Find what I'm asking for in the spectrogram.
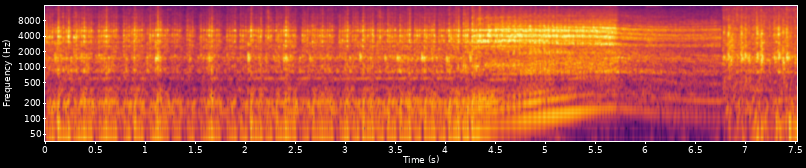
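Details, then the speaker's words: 1991 Mercedes 300D diesel, straight-piped with no exhaust after the turbo: loud open-pipe clatter rising and falling with revs, possibly a knock underneath; engine is smoking and burning a lot of oil. "it sounds like knocking hit something knock probably I mean it's burning a lot of oil"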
